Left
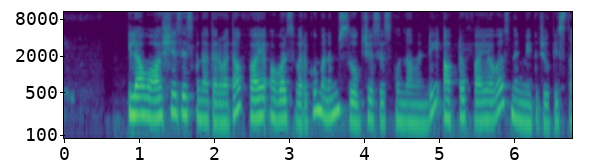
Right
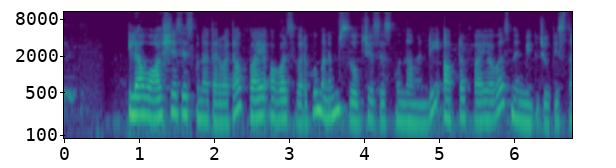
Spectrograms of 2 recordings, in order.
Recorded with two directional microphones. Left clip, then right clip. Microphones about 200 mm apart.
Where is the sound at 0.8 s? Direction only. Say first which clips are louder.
Left 6 dB; 25° left (ahead or behind).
